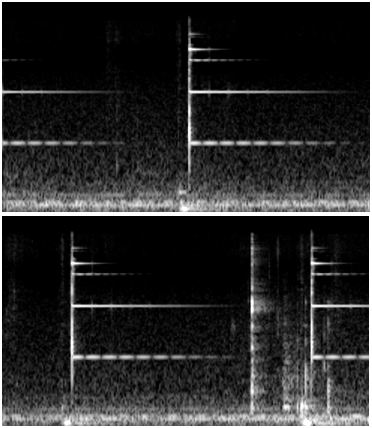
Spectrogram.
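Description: A spoon clinks against a glass jar while stirring a drink. There are three ringing strikes about two seconds apart, each with a short bell-like ring, and a lighter tap just before the last one.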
